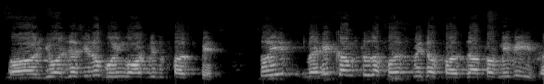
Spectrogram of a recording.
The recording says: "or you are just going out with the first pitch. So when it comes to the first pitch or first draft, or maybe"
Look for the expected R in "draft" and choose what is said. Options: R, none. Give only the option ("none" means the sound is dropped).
none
